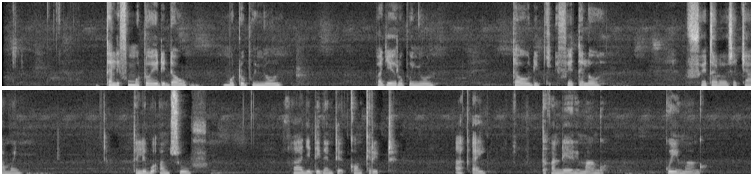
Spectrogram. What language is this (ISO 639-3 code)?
wol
